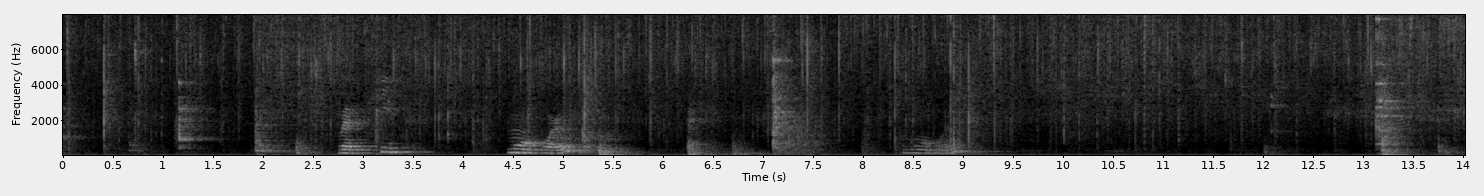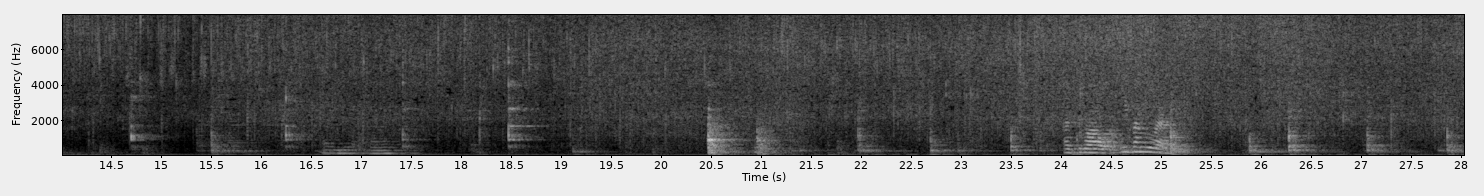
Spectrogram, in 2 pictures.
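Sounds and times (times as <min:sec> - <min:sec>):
food sizzling in hot oil: 0:00.0 - 0:28.0
metal tongs knocking on pan: 0:01.1 - 0:02.4, 0:18.4 - 0:19.2, 0:20.4 - 0:23.8, 0:24.6 - 0:28.0.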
